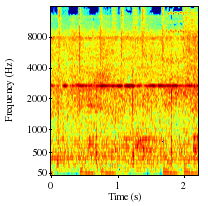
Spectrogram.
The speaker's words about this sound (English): It's still inside the Oculus World Trade Center train station.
